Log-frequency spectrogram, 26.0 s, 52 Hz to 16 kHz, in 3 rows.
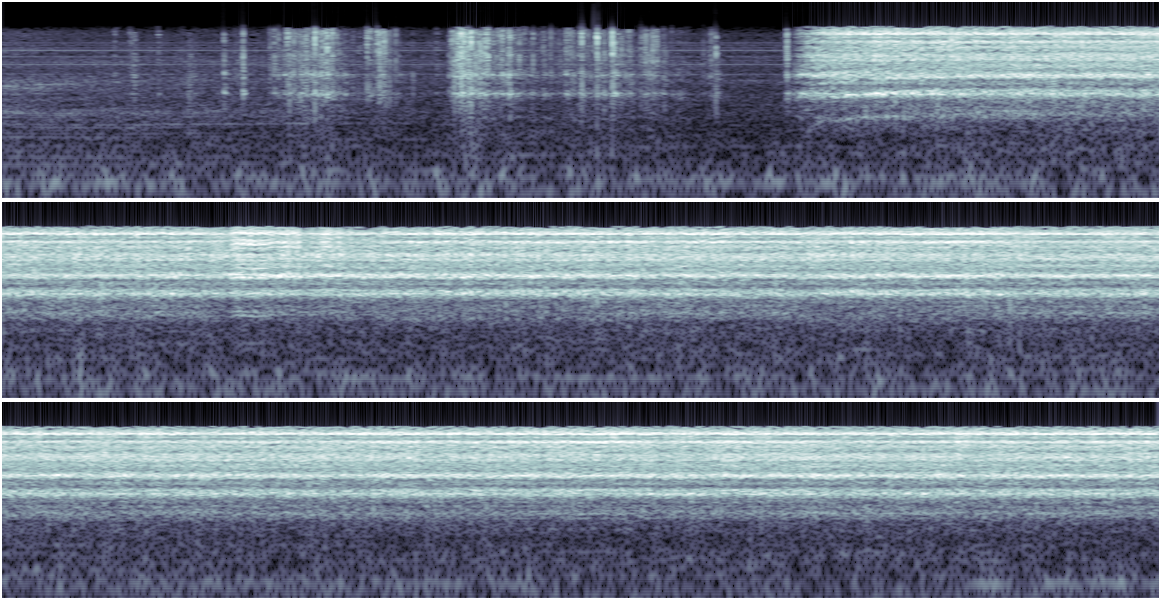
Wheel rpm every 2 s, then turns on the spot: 10, 20, 10, 120, 160, 160, 160, 160, 160, 160, 160, 160, 160.
0-6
